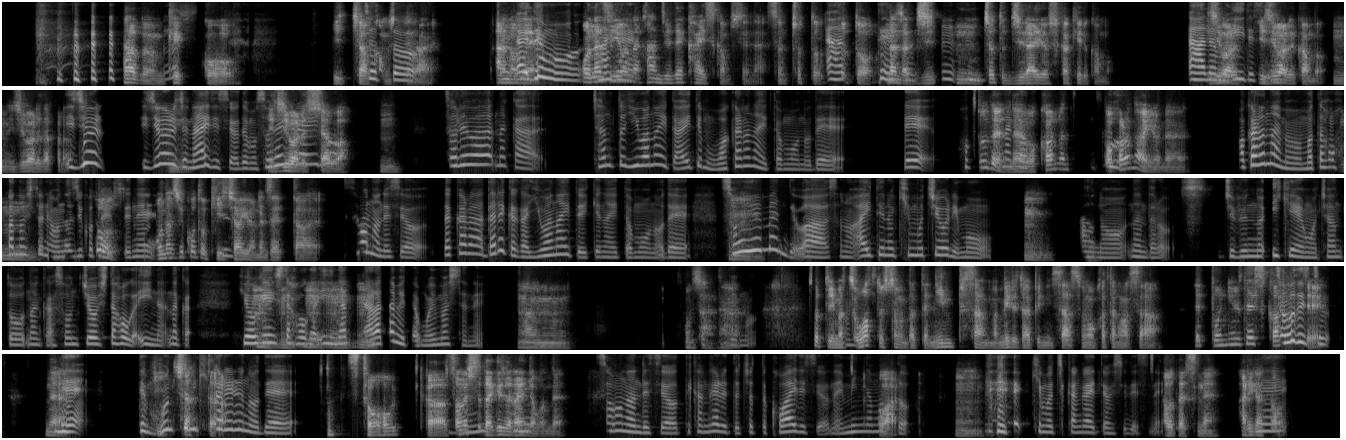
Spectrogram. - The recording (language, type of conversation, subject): Japanese, unstructured, 他人の気持ちを考えることは、なぜ大切なのですか？
- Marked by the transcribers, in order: laugh; unintelligible speech; tapping; unintelligible speech; put-on voice: "え、母乳ですか？"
